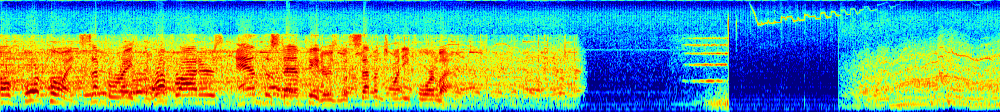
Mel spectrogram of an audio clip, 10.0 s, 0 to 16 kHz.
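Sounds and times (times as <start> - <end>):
television broadcast voices: 0.0 - 8.8.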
